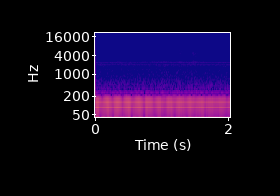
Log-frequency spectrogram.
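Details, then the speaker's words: Lasko Wind Tunnel fan after motor housing reassembly. A steady low electrical hum is heard with no rotation, so the motor is energized but stalled. A capacitor fault or an assembly error is suspected. Motor hums but fails to start. "Well, that doesn't work. It's even worse now. It's making a noise,"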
